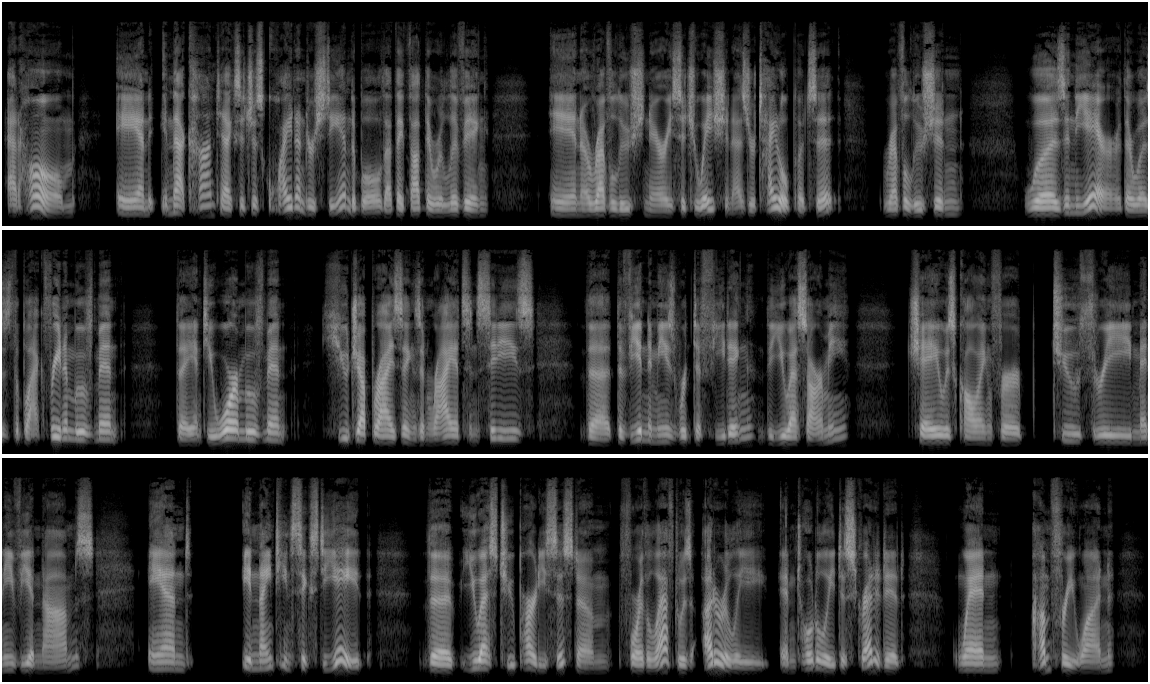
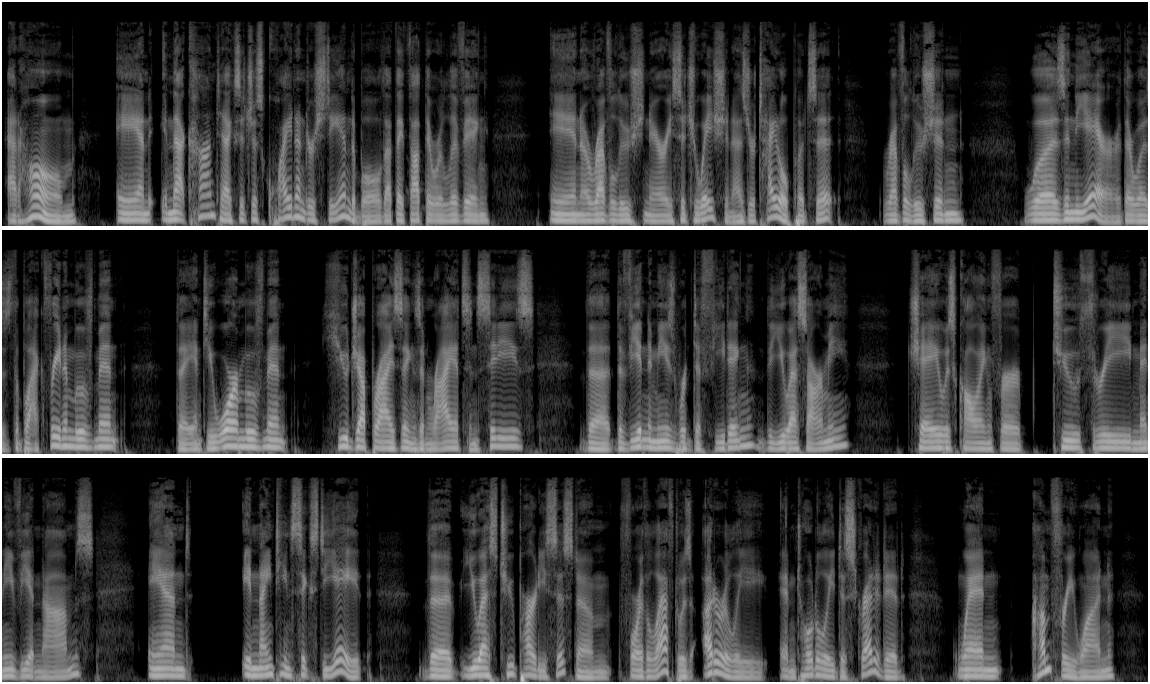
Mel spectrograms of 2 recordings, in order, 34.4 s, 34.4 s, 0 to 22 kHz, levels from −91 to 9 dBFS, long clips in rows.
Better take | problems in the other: second | thin; very; fading below 300 Hz

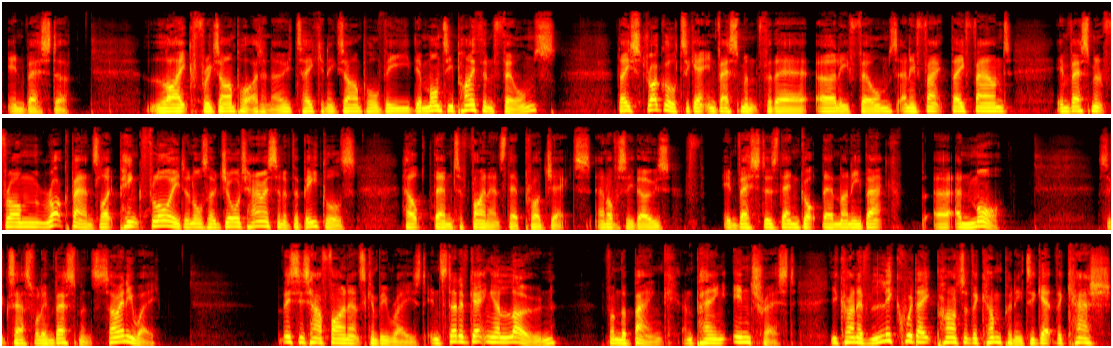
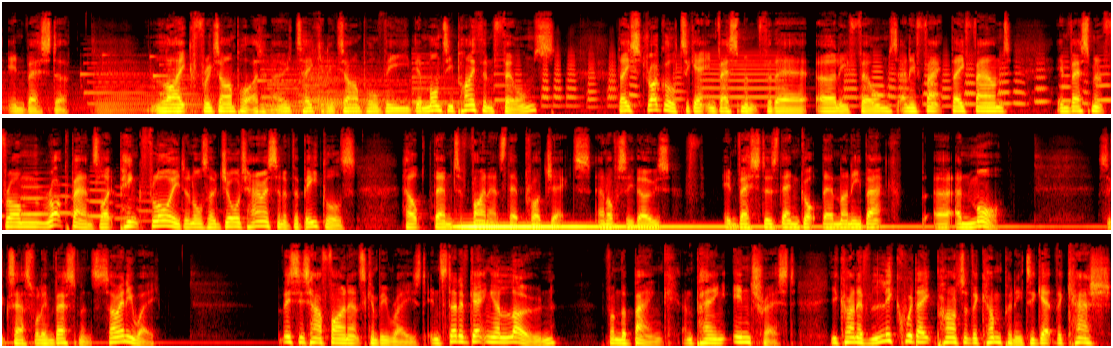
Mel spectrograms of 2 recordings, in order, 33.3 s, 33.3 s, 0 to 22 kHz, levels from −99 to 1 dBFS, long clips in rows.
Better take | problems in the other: first | background music; loud; until 25 s; 3 dB below the speech

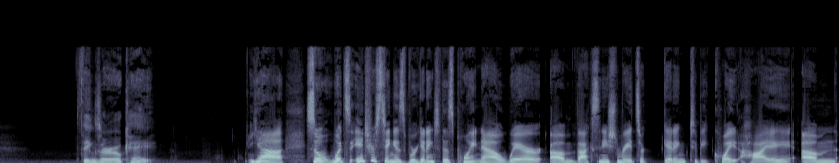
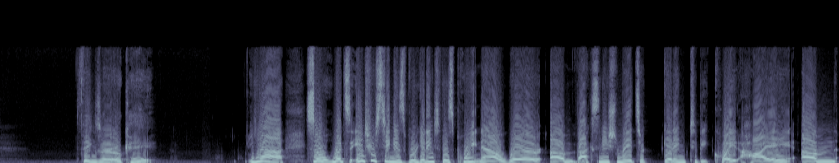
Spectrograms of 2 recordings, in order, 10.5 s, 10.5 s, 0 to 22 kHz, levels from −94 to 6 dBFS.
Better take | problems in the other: first | distortion; heavy; 19% of the sound clipped

